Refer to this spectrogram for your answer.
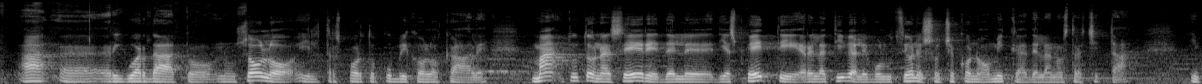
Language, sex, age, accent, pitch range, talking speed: Italian, male, 50-69, native, 120-140 Hz, 110 wpm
